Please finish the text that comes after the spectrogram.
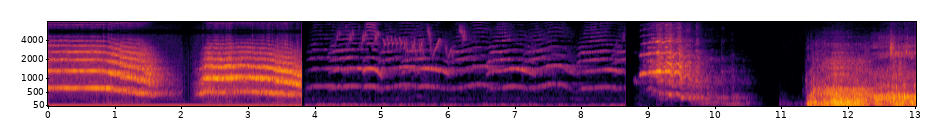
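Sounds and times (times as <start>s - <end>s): zebra calling: 2.2s - 9.8s
high chirps: 4.0s - 7.8s.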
